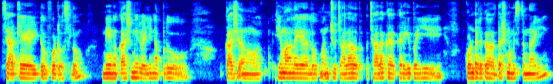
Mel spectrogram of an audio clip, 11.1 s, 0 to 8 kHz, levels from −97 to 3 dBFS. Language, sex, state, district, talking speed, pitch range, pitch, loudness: Telugu, male, Andhra Pradesh, Anantapur, 80 wpm, 135-145 Hz, 140 Hz, -17 LUFS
